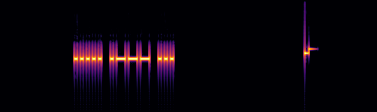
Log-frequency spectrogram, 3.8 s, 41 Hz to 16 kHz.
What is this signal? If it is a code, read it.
Morse code, heard as a keyed tone, about 42 wpm, 700 Hz. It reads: 5JS
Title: Three Challenging Letter-Number Combinations 40wpm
